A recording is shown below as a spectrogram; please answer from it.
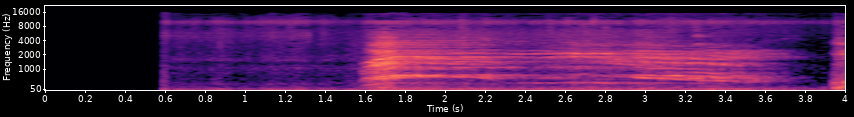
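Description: Recorded voices giving one long whooping cry that slides down in pitch for about two seconds, played back through a hi-fi loudspeaker. It starts about a second and a half in, after a brief silence and faint hiss.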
